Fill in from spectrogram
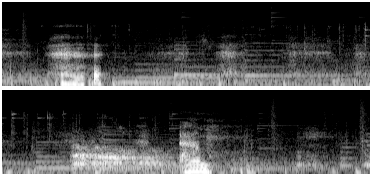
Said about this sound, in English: I was waiting for another doggy. Little Jory.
